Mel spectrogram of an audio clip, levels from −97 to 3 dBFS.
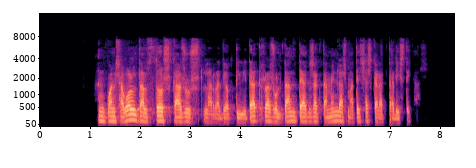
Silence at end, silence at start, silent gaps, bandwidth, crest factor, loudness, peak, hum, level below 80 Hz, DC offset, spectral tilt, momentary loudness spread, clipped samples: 0.9 s; 1.15 s; none; 7.8 kHz; 18 dB; -19 LUFS; -2 dBFS; none; -58 dBFS; under 0.1%; -7 dB/octave; 10 LU; under 0.1%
